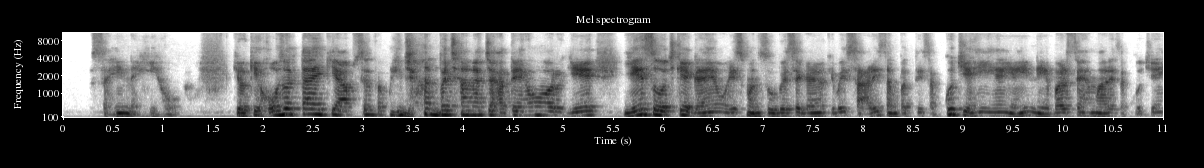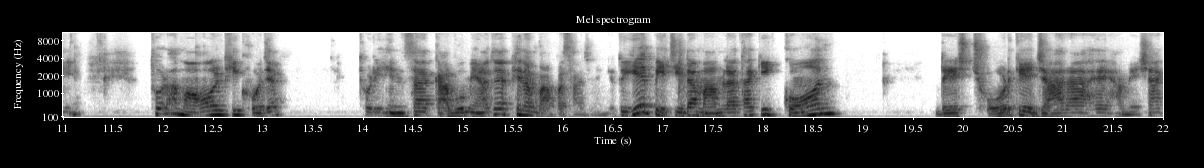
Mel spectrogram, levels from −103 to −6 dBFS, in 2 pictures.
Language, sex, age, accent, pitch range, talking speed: Hindi, male, 30-49, native, 100-165 Hz, 195 wpm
